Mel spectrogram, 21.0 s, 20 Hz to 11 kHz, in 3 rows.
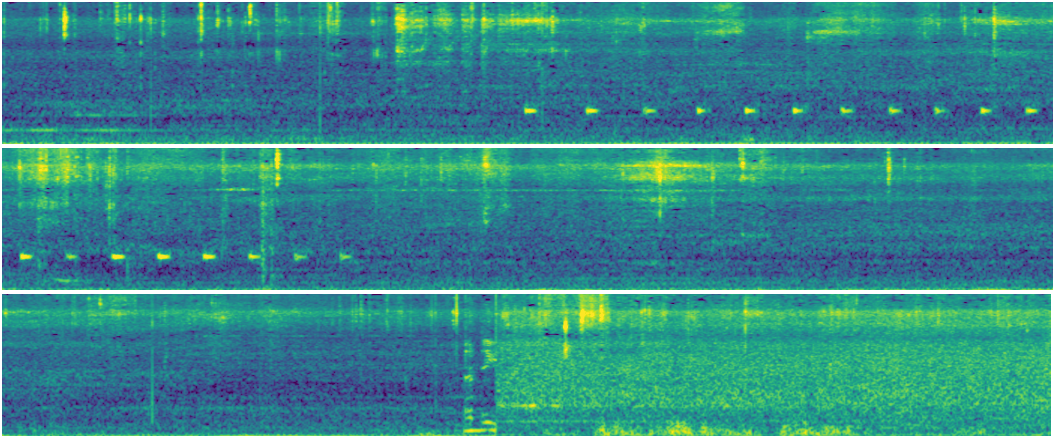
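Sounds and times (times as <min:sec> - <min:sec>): car engine and tyres rumbling: 0:00.0 - 0:21.0
car cabin beeper beeping: 0:03.4 - 0:09.8.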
